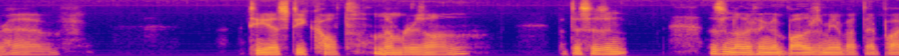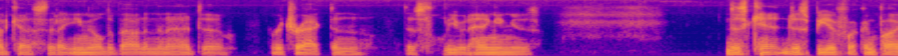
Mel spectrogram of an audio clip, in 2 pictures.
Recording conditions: hum or buzz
